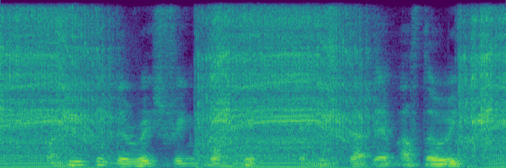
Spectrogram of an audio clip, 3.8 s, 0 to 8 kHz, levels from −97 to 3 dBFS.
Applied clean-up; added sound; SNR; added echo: none; Domestic sounds, home sounds; 3 dB; reverberation time 0.2 s.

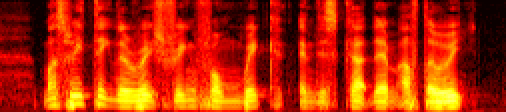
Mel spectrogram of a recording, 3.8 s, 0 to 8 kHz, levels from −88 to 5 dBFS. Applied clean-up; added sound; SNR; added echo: none; none; none; none.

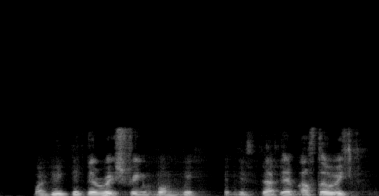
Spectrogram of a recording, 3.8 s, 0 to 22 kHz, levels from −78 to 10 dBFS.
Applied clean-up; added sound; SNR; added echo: neural mask model DeepFilterNet 3.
